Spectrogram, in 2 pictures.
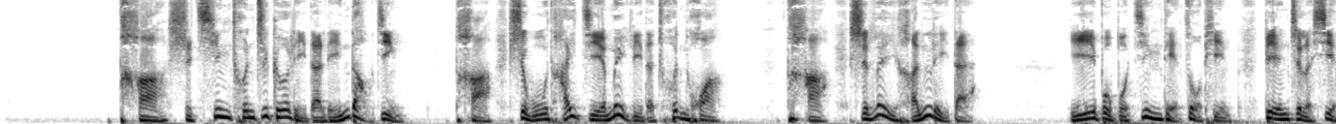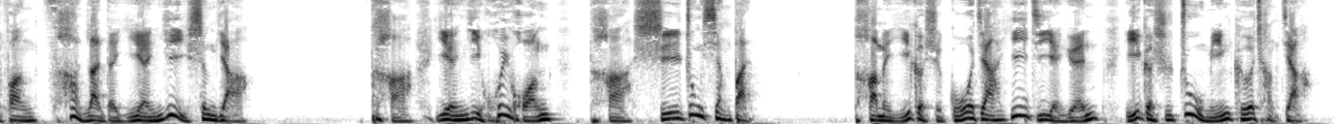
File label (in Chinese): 男40 人物专题, 国语男声配音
